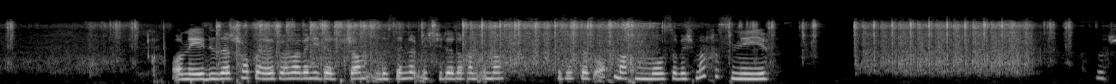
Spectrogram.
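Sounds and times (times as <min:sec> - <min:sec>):
speech: 0:01.5 - 0:07.9, 0:11.0 - 0:11.1
video game shooter automatic gunfire: 0:02.3 - 0:06.7, 0:08.6 - 0:10.6.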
